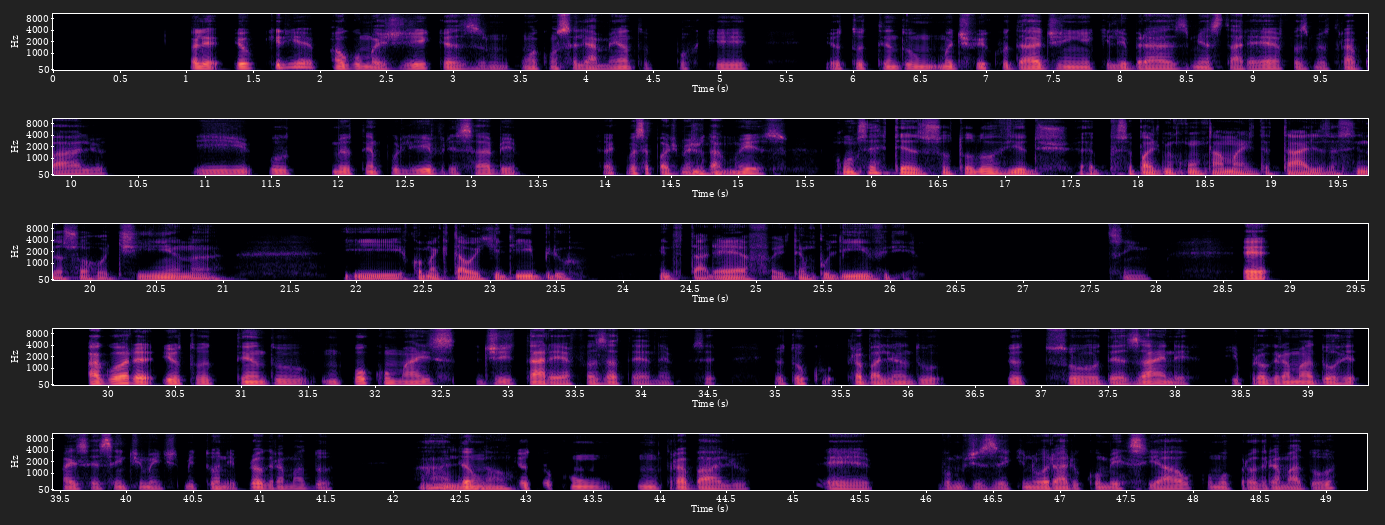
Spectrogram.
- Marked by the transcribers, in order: tapping
- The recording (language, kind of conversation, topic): Portuguese, advice, Como posso equilibrar melhor minhas responsabilidades e meu tempo livre?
